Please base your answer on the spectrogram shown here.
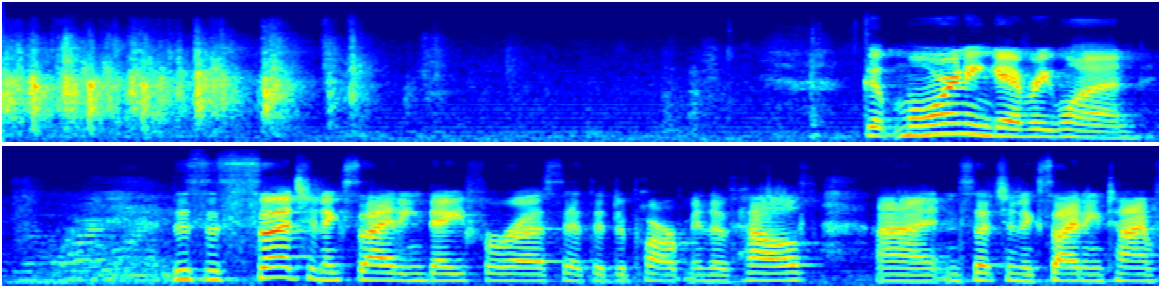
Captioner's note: applause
